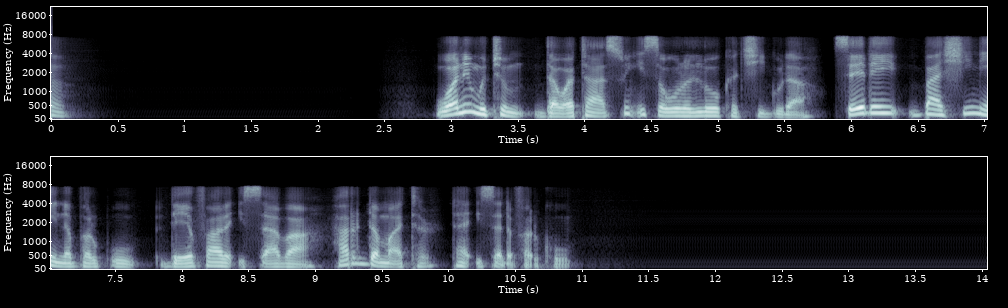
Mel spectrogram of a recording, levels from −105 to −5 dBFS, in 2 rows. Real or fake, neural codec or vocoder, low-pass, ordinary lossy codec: fake; codec, 16 kHz, about 1 kbps, DyCAST, with the encoder's durations; 7.2 kHz; none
